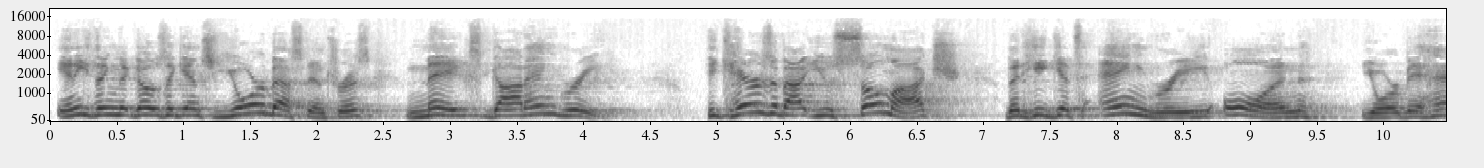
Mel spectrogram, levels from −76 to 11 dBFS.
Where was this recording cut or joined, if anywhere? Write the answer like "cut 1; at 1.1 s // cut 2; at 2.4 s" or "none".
none

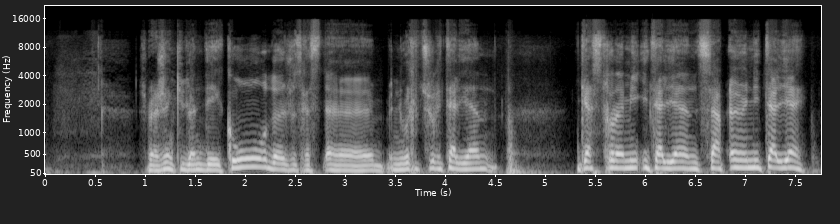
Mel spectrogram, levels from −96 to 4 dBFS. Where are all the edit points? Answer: cut 1; at 2.5 s // cut 2; at 6.8 s

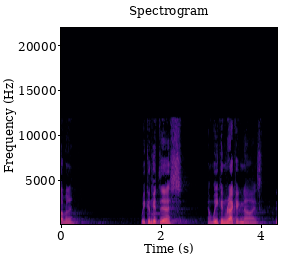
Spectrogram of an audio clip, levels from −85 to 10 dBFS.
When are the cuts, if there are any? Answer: cut 1; at 1.8 s

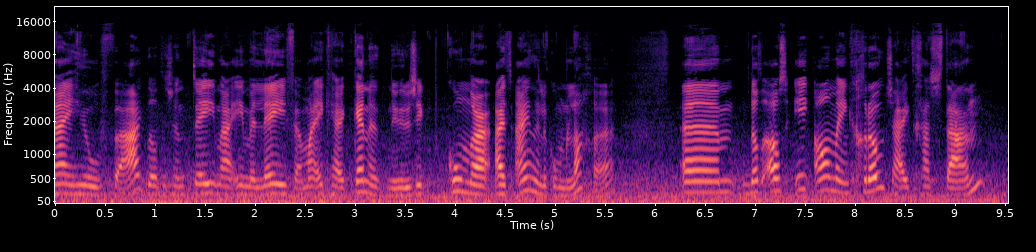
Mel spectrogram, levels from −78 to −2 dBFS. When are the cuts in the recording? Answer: cut 1; at 7.5 s

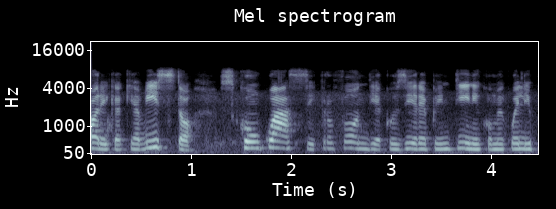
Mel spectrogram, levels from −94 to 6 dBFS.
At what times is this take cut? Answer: cut 1; at 2.3 s

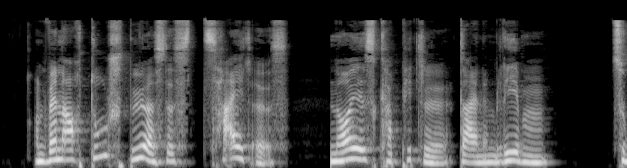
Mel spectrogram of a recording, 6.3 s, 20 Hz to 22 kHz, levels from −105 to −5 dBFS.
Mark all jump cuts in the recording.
cut 1; at 1.6 s // cut 2; at 3.3 s // cut 3; at 4.6 s

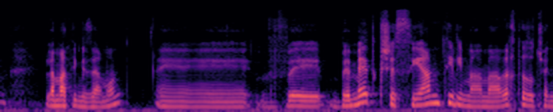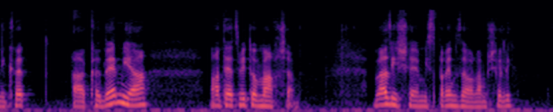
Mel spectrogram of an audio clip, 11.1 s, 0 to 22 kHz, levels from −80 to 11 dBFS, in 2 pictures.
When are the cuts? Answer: cut 1; at 4.6 s // cut 2; at 9.4 s

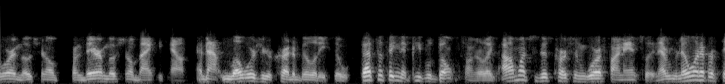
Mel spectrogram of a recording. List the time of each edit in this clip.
cut 1; at 1.9 s // cut 2; at 3.5 s // cut 3; at 4.6 s // cut 4; at 6.1 s

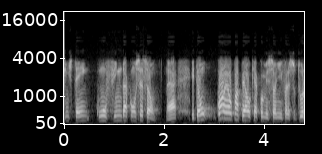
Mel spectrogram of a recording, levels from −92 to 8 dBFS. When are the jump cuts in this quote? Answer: cut 1; at 1.9 s

